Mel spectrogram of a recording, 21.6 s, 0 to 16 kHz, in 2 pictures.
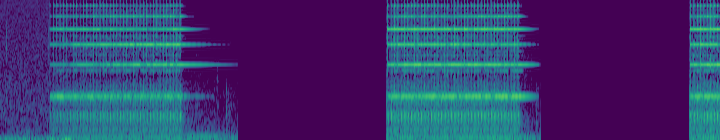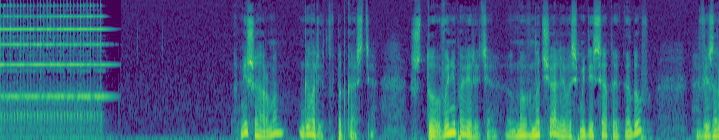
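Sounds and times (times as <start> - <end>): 
old telephone bell ringing: 0.7 - 3.6, 5.8 - 8.1, 10.4 - 12.6
speech: 14.4 - 20.6, 21.2 - 21.5.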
